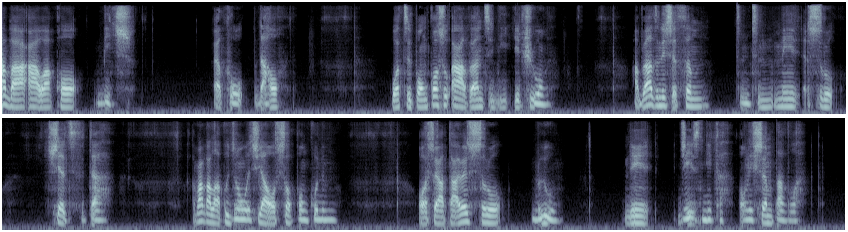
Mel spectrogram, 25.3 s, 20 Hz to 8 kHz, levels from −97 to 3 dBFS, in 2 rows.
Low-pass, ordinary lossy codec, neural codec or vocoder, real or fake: 7.2 kHz; AAC, 32 kbps; autoencoder, 22.05 kHz, a latent of 192 numbers a frame, VITS, trained on many speakers; fake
